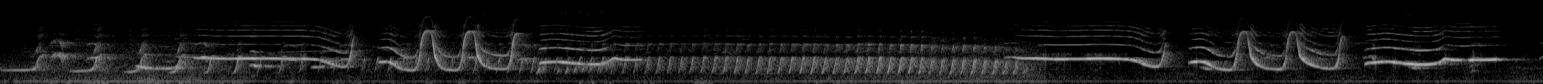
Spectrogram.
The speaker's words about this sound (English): Many a morning, I would just lie in my sleeping bag and listen for as long as the gibbons were willing to call.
